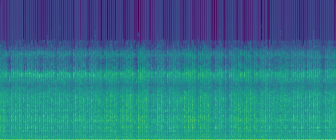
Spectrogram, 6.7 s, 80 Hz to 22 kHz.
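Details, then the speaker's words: 1973 VW Beetle flat-four, new remanufactured Bosch 034 distributor, warming up on choke, timing about 8 degrees: deep steady chug with even pulses, no knocks, misses or rattles; normal idle. "Let it warm up a bit, come off the choke. Right now it's sitting about 8 degrees, so it's good enough to idle anyways."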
